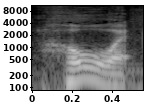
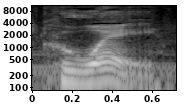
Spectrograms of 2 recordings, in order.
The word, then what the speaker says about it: Huawei: investment in Chinese companies that aid the military, and rallied allies to exclude Chinese tech giants Huawei. I'm sorry, I keep pronouncing that wrong. From their 5G mobile networks. Huawei. There we go.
